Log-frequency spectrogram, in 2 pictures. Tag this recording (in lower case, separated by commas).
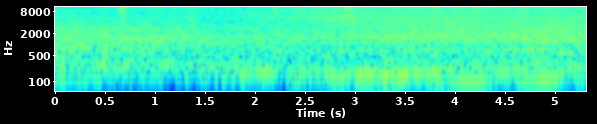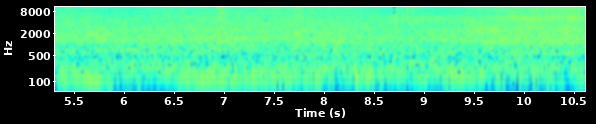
roadway noise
